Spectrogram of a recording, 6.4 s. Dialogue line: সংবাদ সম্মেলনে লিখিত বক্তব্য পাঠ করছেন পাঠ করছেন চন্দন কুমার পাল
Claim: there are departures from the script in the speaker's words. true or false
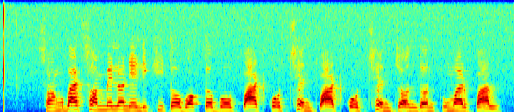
false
